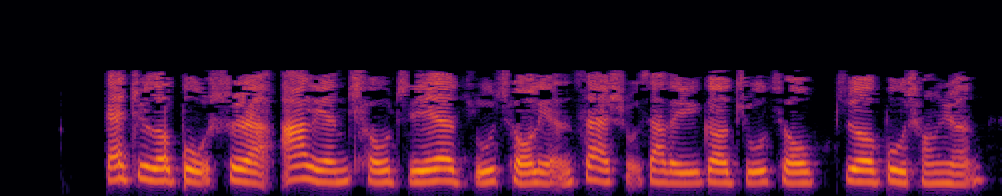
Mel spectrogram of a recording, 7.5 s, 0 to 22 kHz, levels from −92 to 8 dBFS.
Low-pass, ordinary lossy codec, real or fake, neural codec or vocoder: 7.2 kHz; MP3, 24 kbps; fake; codec, 16 kHz, 4 kbps, FunCodec, trained on Chinese and English, 50 frames a second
